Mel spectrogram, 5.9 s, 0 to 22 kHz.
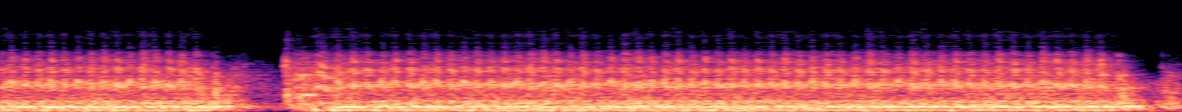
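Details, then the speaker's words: Thrashed 1989 Honda Goldwing GL1500 that starts easily after a few throttle cranks: steady, even engine drone with a firm low hum and only brief dips, no misses or knocks; normal running. "I learned that it actually starts pretty easily let me demonstrate and keep in mind I mean pretty easily for a thrashed motorcycle from 1989 got to give the throttle a few cranks"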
